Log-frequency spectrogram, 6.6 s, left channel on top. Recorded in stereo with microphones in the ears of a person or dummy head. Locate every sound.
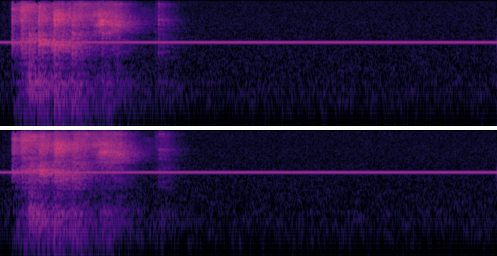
0.2 s a crack: 45° left (ahead or behind), 2.5 m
